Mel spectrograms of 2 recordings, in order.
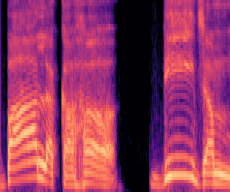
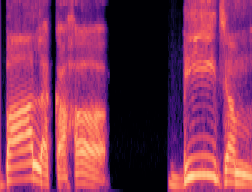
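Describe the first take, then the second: The two takes are said the same way.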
